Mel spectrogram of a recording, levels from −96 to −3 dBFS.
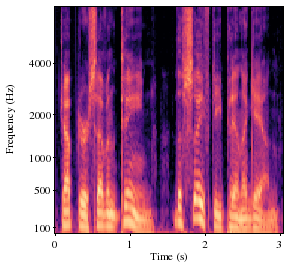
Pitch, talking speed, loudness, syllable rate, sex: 110 Hz, 120 wpm, -15 LUFS, 4.5 syllables/s, male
